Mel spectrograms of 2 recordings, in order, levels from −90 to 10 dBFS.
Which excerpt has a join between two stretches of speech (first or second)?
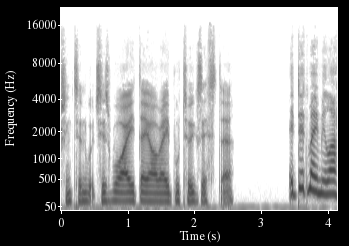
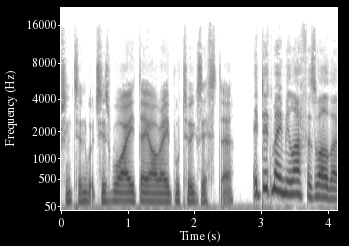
second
